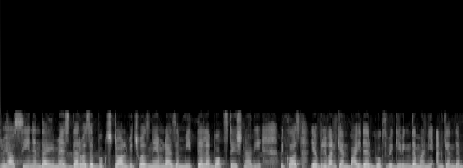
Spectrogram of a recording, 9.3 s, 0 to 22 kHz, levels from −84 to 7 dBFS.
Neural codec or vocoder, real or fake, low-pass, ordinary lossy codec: none; real; 7.2 kHz; none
